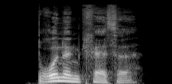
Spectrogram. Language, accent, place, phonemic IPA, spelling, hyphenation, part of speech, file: German, Germany, Berlin, /ˈbʁʊnənkʁɛsə/, Brunnenkresse, Brun‧nen‧kres‧se, noun, De-Brunnenkresse.ogg
- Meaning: watercress (Nasturtium officinale)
